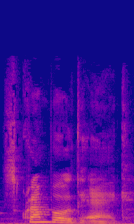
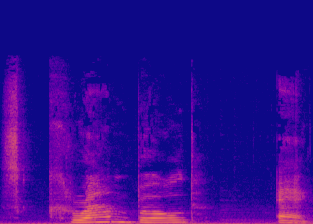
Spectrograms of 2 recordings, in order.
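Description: First: It is said fast. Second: It is said slowly.

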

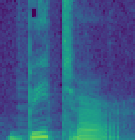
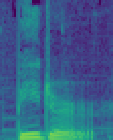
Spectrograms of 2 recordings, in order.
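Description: First: The middle t is a clear, crisp t. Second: The middle t sounds soft, like a d.

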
